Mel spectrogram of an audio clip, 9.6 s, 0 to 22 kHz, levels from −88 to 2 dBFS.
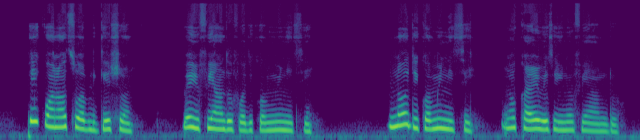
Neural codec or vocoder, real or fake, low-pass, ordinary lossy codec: none; real; 19.8 kHz; Opus, 24 kbps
